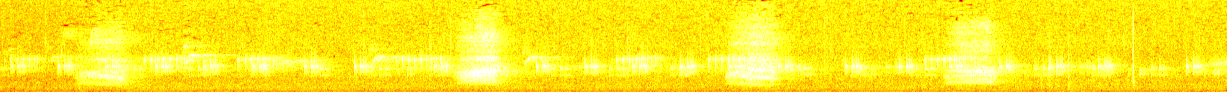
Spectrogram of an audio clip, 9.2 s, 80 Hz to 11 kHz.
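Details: Satin bowerbird (Ptilonorhynchus violaceus) displaying at its bower in a country garden in Victoria, Australia, on 25 July 2024: harsh, buzzy bursts about every two seconds over a steady, high, chattering trill of mechanical-sounding notes.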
